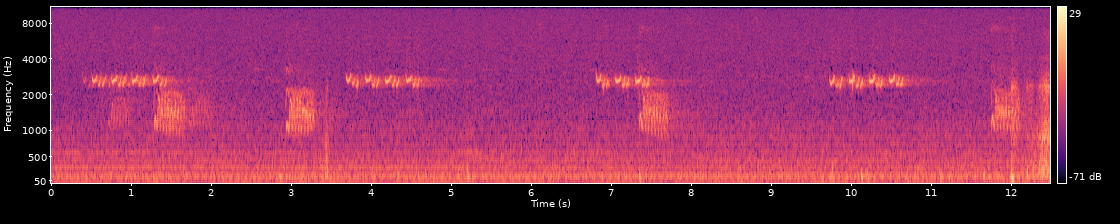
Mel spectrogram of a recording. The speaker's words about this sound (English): Now the exchanges are coming from the north. Probably one of the birds that just left his tree.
